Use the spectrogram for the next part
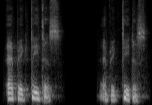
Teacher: I used to say Epictetus, and then I realized that the stress is on the second syllable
